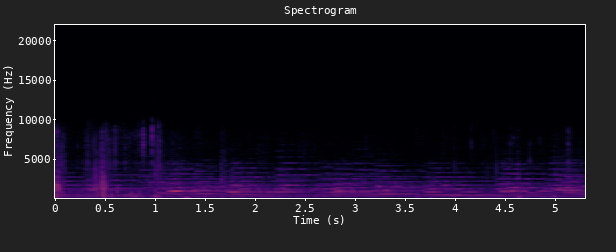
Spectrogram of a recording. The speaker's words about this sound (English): These are the bells of the church in Warbleton, which is in East Sussex, sort of somewhere between Battle, Heathfield and Robertsbridge, Etchingham, Burwash.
